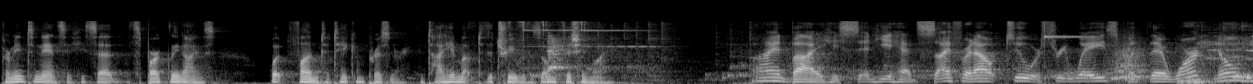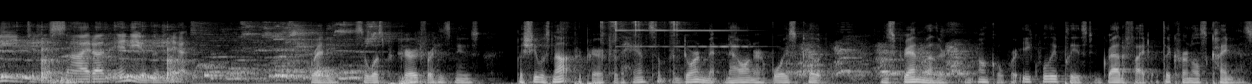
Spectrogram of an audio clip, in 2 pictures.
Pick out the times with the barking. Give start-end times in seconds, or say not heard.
5.0-5.7, 20.4-22.4.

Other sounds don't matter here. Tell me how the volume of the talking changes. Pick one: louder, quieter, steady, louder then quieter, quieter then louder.
steady.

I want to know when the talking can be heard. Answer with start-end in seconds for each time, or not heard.
0.0-6.2, 7.5-14.4, 15.6-25.0.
